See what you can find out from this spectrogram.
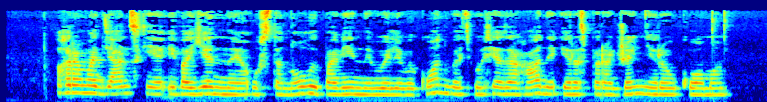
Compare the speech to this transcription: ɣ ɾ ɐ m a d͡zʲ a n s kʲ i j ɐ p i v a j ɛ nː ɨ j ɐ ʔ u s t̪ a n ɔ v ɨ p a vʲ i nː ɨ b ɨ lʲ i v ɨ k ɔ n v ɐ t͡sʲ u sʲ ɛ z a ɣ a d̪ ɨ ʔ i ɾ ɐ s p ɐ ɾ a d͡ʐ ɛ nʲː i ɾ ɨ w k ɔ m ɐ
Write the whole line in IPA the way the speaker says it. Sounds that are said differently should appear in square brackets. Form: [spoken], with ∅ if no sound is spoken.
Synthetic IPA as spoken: ɣ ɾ ɐ m a d͡zʲ a n s kʲ i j ɐ [ʔ] i v a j ɛ nː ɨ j ɐ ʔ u s t̪ a n ɔ v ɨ p a vʲ i nː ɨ b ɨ lʲ i v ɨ k ɔ n v ɐ t͡sʲ u sʲ ɛ z a ɣ a d̪ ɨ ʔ i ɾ ɐ s p ɐ ɾ a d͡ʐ ɛ nʲː i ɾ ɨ w k ɔ m ɐ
